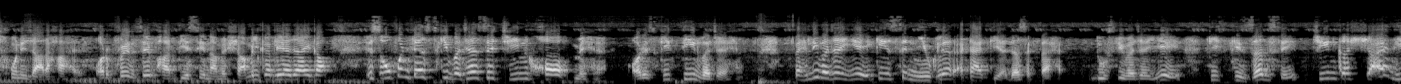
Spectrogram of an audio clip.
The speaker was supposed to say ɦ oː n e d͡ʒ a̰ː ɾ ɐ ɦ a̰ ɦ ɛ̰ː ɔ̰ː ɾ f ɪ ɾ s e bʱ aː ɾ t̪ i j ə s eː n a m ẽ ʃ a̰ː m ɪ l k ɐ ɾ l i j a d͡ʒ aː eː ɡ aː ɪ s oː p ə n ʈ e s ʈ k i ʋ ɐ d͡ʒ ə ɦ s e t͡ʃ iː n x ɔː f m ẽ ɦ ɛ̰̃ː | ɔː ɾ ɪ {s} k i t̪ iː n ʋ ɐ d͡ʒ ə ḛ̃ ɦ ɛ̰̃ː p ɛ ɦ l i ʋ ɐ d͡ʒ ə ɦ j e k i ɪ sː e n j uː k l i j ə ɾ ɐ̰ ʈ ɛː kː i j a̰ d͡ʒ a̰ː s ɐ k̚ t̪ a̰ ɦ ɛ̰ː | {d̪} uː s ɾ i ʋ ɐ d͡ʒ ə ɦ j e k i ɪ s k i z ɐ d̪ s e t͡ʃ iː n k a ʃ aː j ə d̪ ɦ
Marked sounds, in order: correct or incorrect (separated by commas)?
correct, correct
